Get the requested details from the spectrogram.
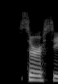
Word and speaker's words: Circe: And I should say, I'm sorry, I don't say Circe. I probably should, but everyone knows her as Circe in English. But I do know that in Greek, it's Circe. So you feel free to pronounce it however you want. But, and I like to tell my listeners that it is Circe, but it just, you know, anyway, it's interesting.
